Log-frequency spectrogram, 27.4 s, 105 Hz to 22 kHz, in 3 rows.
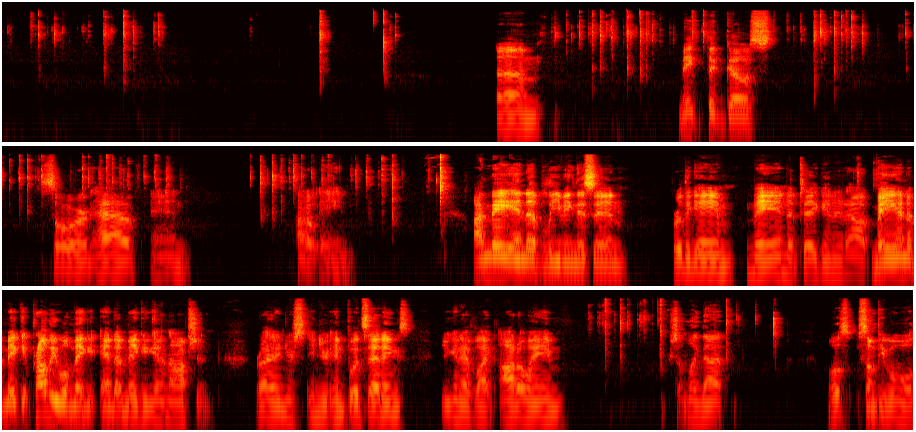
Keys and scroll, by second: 0.2-1.1 typing, 3.0 i, 5.2-12.0 typing, 14.8 typing, 24.1 v, 25.3 j.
